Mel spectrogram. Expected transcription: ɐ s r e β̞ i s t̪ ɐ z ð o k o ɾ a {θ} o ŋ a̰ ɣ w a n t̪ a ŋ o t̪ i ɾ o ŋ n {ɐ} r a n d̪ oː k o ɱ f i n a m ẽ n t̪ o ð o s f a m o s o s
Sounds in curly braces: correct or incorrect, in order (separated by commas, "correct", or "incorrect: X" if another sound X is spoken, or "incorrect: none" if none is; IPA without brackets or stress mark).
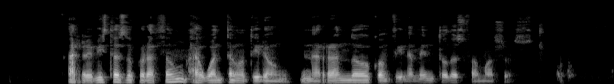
correct, incorrect: a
